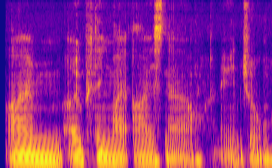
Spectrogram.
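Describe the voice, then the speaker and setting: A man playing a suave, teasing, gently menacing demon prince in an intimate ASMR fantasy roleplay, with a slow, coaxing delivery. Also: heavily acted. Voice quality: very low, gravelly, husky.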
